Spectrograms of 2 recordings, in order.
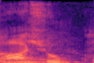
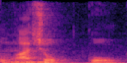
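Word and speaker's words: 和食: 와쇼쿠. 와쇼쿠는 와쇼쿠. 우리나라 조화를 뜻할 때 한자 화인데 예. 그걸 이제 일본어로는 와라고 읽는데 와쇼쿠는 쉽게 말해서 우리가 한식 같은 겁니다.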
